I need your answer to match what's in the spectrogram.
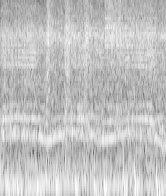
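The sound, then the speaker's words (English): A loud, dense rock track with a singer screaming a sustained, raw note over distorted guitars and steady pounding drums. “Oh, he's screaming now.”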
